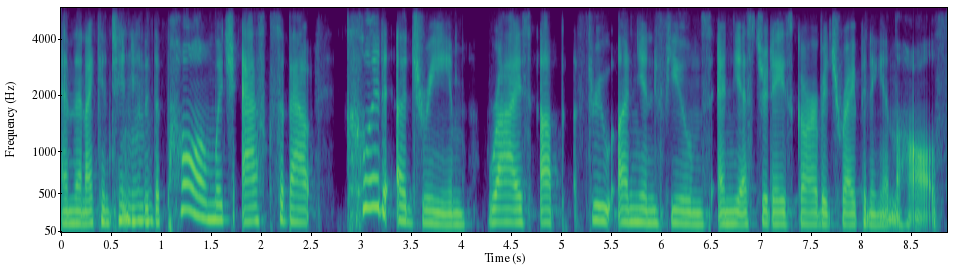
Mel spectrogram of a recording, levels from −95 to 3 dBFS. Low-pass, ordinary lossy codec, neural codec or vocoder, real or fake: 5.4 kHz; Opus, 24 kbps; codec, 16 kHz, 4.8 kbps, FACodec; fake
